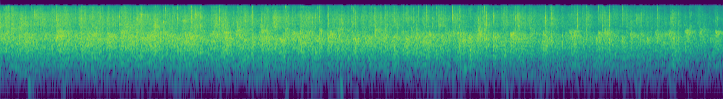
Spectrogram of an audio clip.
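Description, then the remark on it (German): Sustained audience applause, a dense steady wash of many hands clapping at once, loud and continuous throughout before easing slightly at the very end. “Der erste tri-religiöse Podcast mit drei Frauen in der deutschen Podcast-Landschaft ist meiner Meinung nach ein Applaus wert.”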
